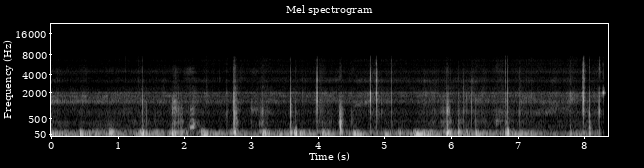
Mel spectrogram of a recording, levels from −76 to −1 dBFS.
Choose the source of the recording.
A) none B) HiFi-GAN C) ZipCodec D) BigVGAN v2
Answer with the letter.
C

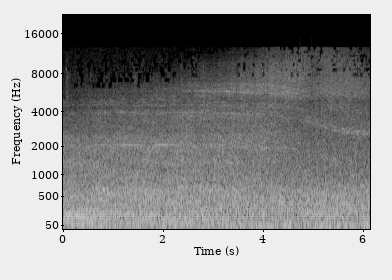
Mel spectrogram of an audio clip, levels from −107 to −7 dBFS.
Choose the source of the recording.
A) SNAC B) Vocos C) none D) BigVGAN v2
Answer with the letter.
C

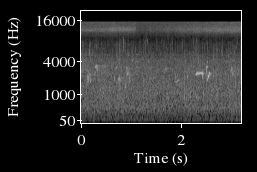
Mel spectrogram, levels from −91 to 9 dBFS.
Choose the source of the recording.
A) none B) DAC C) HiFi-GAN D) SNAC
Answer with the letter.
A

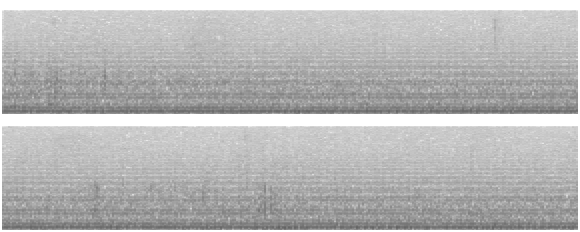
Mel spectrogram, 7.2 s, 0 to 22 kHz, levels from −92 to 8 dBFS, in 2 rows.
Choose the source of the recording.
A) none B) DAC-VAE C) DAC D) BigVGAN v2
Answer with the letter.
A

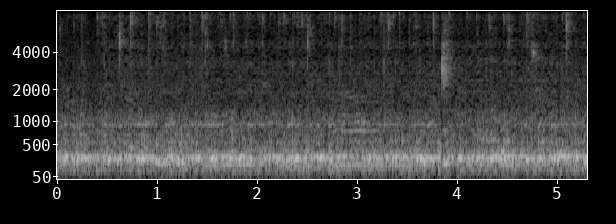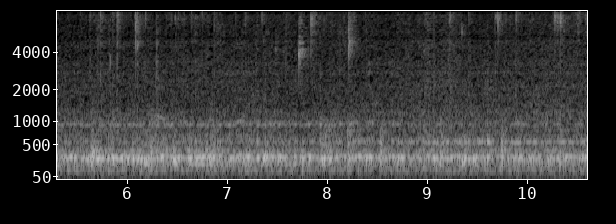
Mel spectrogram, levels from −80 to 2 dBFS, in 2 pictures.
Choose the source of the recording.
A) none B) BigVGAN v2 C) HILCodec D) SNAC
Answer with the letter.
A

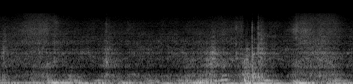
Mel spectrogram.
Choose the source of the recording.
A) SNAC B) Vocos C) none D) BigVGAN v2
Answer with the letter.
A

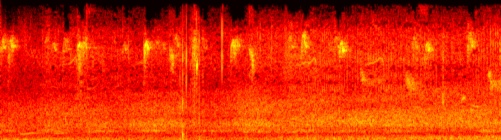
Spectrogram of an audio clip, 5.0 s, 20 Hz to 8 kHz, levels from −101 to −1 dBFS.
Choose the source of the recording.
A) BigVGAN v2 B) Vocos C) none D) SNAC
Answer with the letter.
C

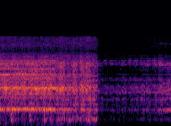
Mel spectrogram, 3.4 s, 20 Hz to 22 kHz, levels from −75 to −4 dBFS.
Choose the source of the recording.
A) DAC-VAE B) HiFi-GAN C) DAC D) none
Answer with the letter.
B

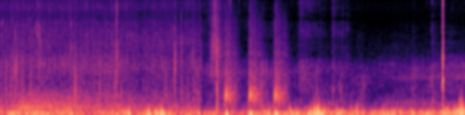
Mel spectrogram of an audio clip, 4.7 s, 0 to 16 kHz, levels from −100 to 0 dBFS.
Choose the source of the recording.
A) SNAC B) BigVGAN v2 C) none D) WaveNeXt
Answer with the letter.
C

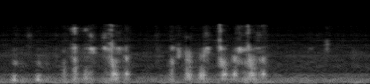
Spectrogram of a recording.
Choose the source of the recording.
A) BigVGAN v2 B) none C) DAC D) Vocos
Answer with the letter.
D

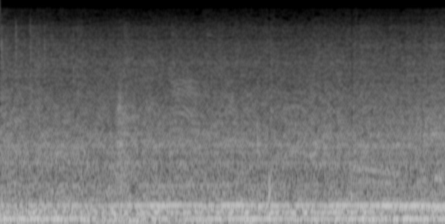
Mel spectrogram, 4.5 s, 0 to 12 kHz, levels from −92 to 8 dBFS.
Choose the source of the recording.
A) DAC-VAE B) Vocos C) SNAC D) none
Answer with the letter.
B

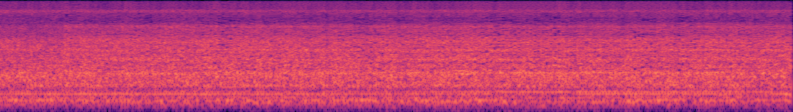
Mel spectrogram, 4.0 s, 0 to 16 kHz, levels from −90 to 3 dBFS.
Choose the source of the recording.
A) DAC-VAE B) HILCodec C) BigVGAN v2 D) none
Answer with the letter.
C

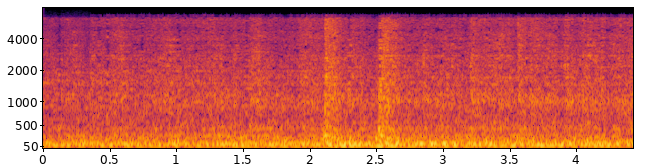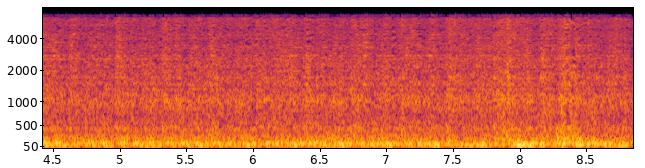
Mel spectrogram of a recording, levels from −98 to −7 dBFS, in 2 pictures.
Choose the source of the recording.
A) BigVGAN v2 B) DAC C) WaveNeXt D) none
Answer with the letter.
D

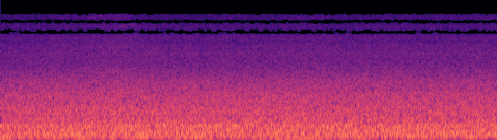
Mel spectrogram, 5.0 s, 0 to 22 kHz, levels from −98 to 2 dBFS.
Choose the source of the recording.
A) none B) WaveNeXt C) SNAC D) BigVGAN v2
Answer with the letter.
A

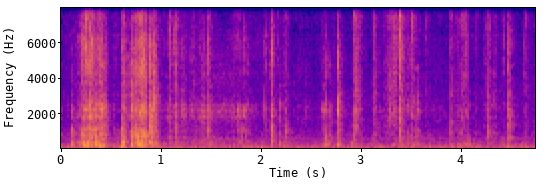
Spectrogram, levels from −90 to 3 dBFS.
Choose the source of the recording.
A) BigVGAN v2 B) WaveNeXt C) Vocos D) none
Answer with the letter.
B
